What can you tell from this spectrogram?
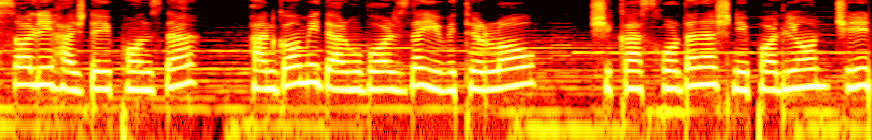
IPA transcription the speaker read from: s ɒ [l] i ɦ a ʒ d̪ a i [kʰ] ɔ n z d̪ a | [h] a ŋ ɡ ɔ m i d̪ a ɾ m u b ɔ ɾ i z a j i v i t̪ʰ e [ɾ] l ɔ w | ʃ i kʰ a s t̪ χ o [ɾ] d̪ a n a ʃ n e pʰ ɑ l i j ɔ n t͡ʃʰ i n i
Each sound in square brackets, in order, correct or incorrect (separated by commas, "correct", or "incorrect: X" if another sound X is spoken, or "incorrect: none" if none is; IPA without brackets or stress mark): correct, incorrect: pʰ, correct, correct, correct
